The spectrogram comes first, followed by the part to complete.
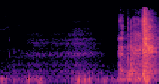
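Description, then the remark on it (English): A single loud, explosive sneeze bursts out after a few faint low murmurs, with a sharp breathy spray of spit trailing off. “Bless you. Yeah. Salute.”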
